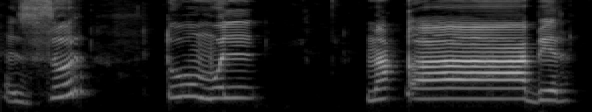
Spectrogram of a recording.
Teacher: जा की आप लोगों ने सीटी निकालनी है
